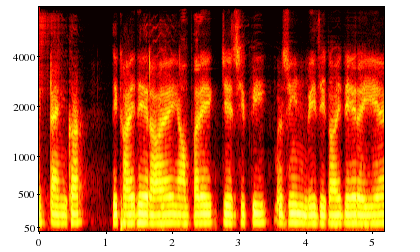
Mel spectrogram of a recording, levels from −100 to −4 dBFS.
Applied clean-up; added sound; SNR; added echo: neural mask model DeepFilterNet 3.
